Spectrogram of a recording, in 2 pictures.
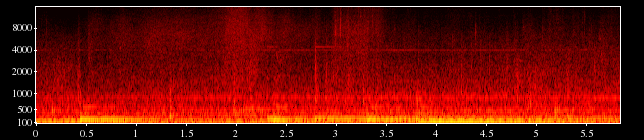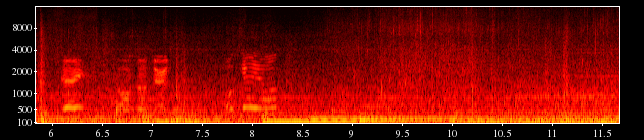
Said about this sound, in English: we're in quite a heavy swell and I'm hanging onto a ladder on the stern of the boat.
